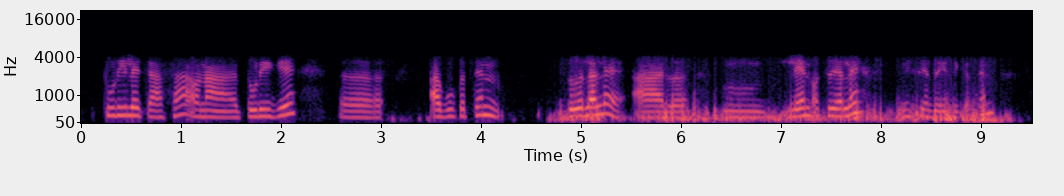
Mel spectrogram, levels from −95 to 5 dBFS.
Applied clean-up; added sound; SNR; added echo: none; none; none; none.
